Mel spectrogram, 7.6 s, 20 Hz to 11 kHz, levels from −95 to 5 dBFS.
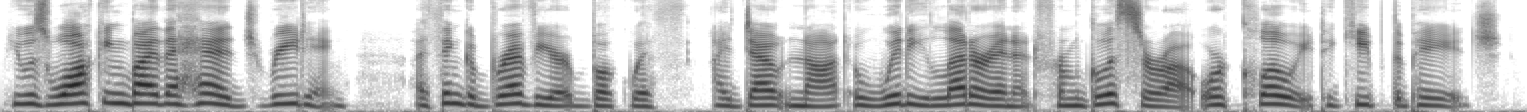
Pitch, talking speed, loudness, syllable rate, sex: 225 Hz, 230 wpm, -21 LUFS, 5.3 syllables/s, female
